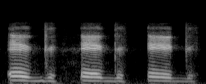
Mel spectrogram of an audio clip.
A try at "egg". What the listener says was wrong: Oh, almost. Give me that G sound. G. Egg, g, egg. All right, so it's a little bit tricky for you to end on that G, okay?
